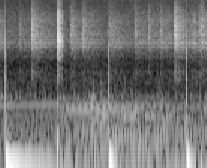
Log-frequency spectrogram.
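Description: Electronic music track: a very deep bass note lands at the start and slowly fades, under sparse, unevenly spaced percussion hits and a held mid-pitched tone.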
